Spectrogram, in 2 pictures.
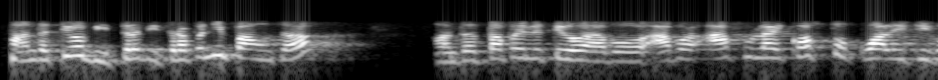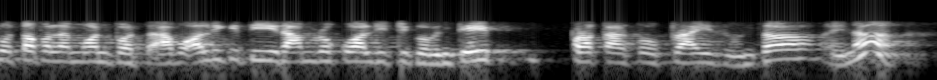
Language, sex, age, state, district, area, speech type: Nepali, female, 45-60, West Bengal, Darjeeling, rural, conversation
